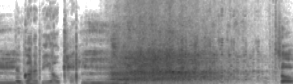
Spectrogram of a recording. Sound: grunts

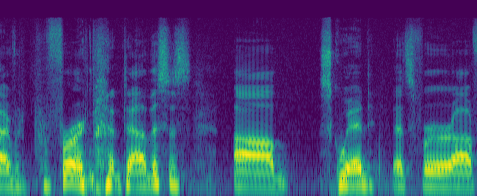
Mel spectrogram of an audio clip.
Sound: chuckling

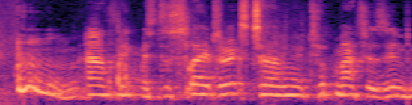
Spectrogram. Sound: clears throat

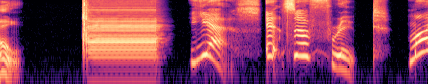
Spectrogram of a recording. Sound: buzzes

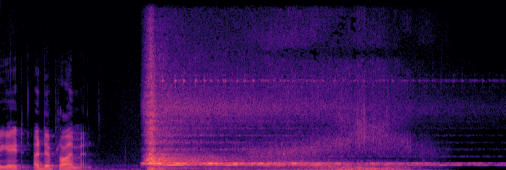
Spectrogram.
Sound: whoosh

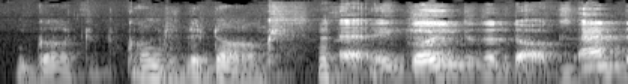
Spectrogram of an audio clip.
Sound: laughs

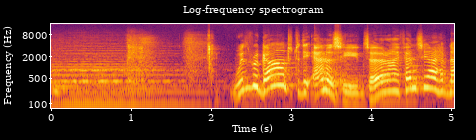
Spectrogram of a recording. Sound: sniffs

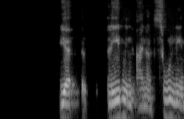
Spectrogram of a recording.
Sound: speaking german

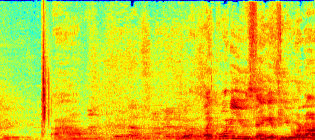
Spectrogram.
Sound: crowd laughing

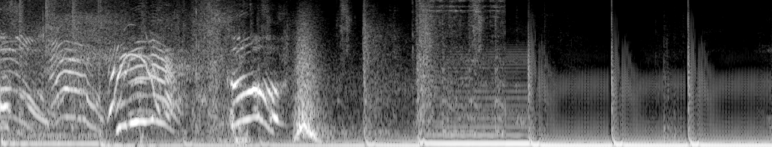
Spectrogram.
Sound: cheering and encouragement

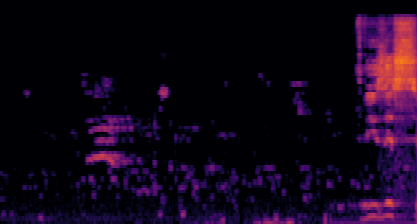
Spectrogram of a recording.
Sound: birds chirping

